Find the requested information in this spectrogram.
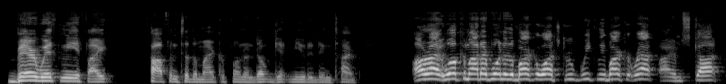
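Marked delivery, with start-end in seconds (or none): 4.1-7.2 upbeat host welcome; bright, fast show opener; announcer voice. Acted.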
